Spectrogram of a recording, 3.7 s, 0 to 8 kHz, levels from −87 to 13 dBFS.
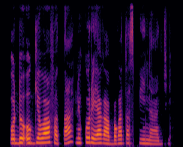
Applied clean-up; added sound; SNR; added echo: none; none; none; none.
